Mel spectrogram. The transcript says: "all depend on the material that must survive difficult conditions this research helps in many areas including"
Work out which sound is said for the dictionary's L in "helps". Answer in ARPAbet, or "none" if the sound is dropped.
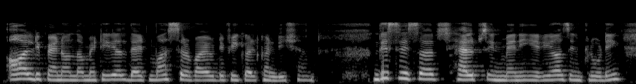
L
